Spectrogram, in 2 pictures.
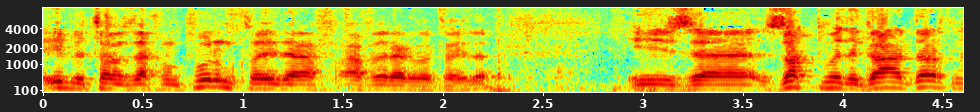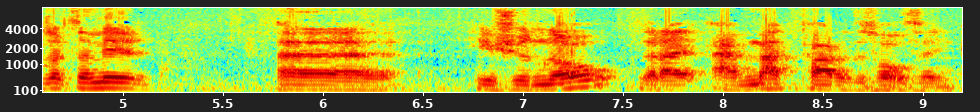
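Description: A man telling a personal story in a casual, animated way, with many restarts and switches between languages. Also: on the high side, vocal fry, slight background noise.

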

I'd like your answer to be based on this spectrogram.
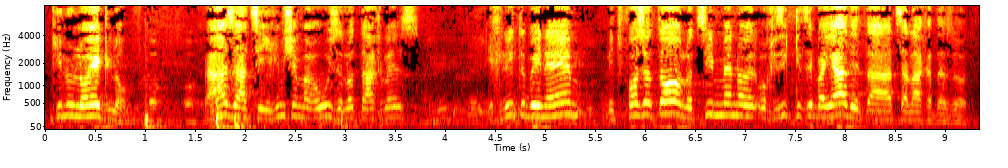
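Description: High-voiced man telling a story. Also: animated, a bit bright. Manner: halting, repeats words, restarts phrases. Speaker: storyteller at a religious gathering. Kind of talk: casual storytelling to a group. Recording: crowd chatter behind voice.

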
